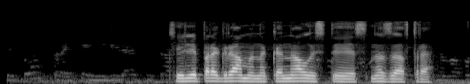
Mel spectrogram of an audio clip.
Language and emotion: Russian, neutral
